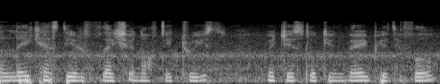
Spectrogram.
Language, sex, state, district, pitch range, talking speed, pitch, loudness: English, female, Arunachal Pradesh, Lower Dibang Valley, 170-180 Hz, 175 wpm, 175 Hz, -18 LUFS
